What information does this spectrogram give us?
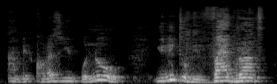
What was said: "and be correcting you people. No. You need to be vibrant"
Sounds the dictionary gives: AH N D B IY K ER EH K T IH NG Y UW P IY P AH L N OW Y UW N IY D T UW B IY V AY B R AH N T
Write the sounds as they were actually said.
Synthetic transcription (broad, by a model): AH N B IY K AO T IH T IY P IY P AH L N OW Y UW N IY D T UW B IY V AY B R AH N T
